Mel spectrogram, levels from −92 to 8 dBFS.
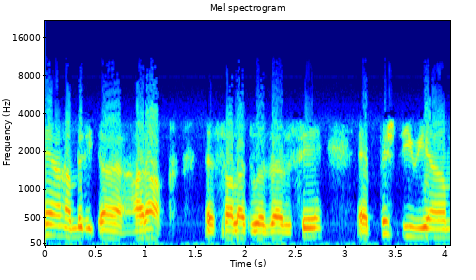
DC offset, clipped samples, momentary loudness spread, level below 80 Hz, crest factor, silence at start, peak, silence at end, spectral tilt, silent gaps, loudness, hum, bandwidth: under 0.1%; under 0.1%; 5 LU; -62 dBFS; 16 dB; 0 s; -4 dBFS; 0 s; -6 dB/octave; none; -21 LUFS; none; 8.6 kHz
